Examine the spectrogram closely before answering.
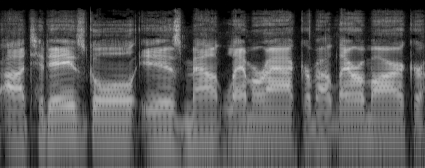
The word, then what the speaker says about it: Lamarck: local hikers and they're telling us it's actually pronounced lamarck which makes a lot of sense so that's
